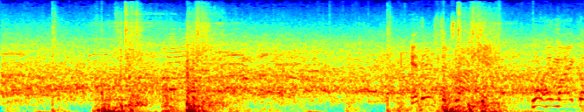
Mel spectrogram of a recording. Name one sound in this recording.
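Heavy thuds sound as wrestlers slam onto a ring mat.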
